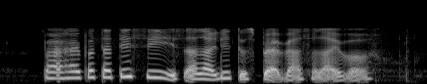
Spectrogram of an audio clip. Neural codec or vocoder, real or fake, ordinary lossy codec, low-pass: none; real; none; 5.4 kHz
